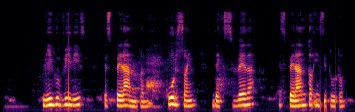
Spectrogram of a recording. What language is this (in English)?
Esperanto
